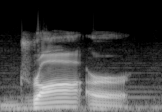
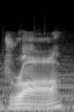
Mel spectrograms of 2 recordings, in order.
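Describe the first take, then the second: First: It is said in a careful, deliberate way. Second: It is said in a relaxed local accent. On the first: "If I try to pronounce it properly" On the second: "I have some weird accents on specific words"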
